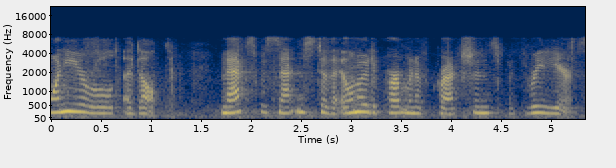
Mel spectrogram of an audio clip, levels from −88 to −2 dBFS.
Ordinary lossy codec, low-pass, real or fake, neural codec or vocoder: Opus, 32 kbps; 7.2 kHz; real; none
